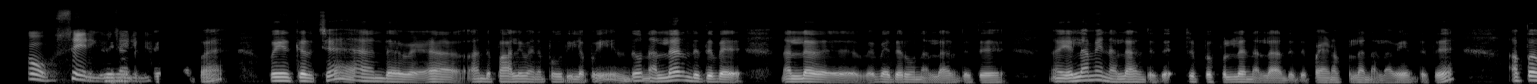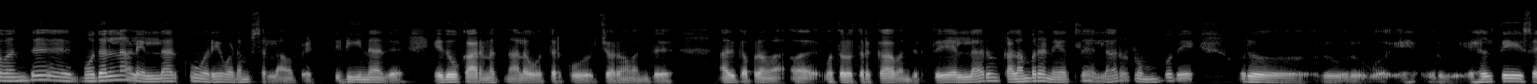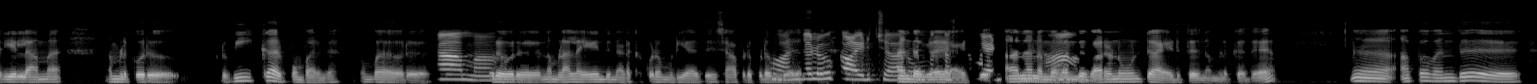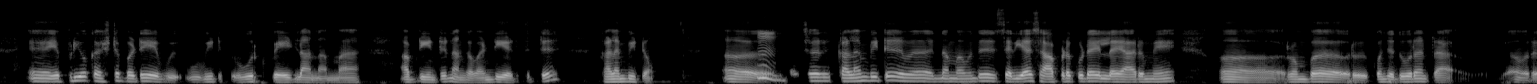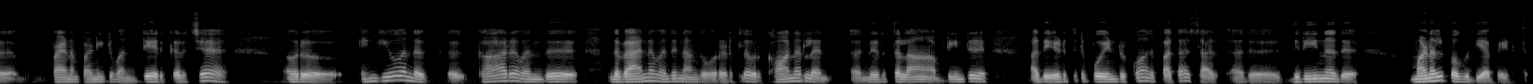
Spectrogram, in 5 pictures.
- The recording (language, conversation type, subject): Tamil, podcast, ஒரு பயணத்தில் நீங்கள் எதிர்பாராத ஒரு சவாலை எப்படிச் சமாளித்தீர்கள்?
- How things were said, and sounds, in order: other background noise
